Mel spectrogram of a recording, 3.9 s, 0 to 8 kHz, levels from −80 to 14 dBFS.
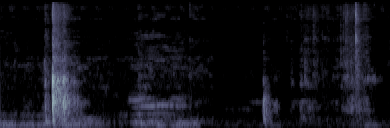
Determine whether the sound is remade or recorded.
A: recorded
